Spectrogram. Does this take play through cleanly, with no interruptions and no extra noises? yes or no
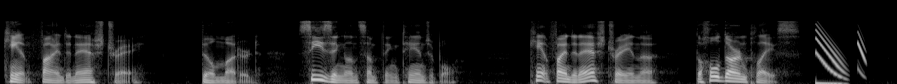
no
